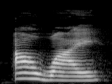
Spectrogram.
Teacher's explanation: Hawaii произносится именно со звука а, потому что в итальянском нет звука х, как у нас х, или по-английски Hawaii, Гавайи, в русском г.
